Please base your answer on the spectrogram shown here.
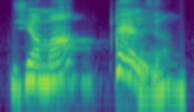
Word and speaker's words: je m'appelle: The pronunciation of Yamapel. Yamapel. Like we say bell, bell in English. Similarly, we call it here pel.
